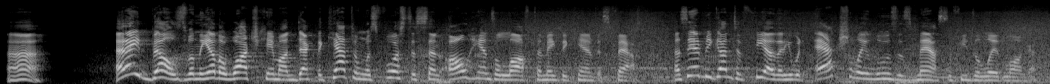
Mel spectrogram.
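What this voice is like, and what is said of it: Put-on mixed Boston-New York accent. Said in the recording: “Do a good old Boston fisherman... This is more New York... the confused Boston, New York accent”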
